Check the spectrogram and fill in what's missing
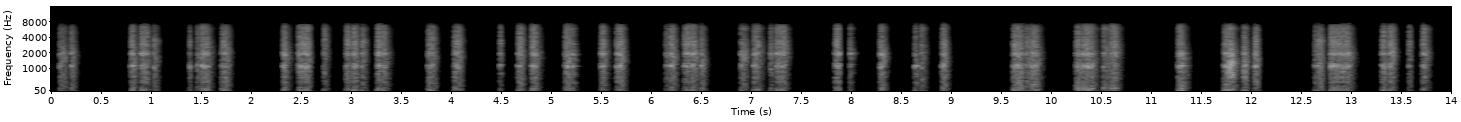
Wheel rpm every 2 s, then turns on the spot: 140, 160, 160, 160, 160, 150, 150.
none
